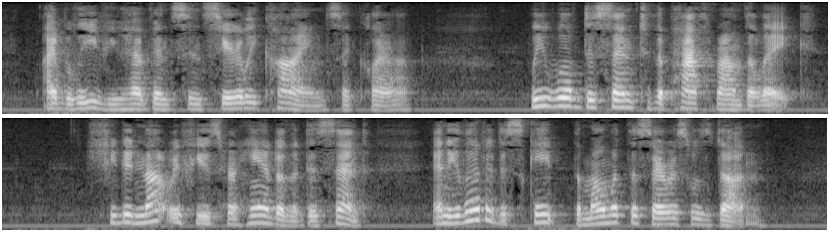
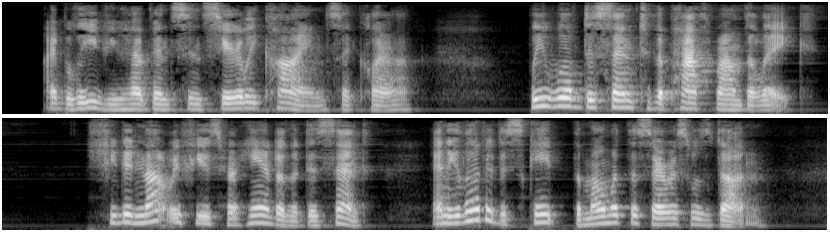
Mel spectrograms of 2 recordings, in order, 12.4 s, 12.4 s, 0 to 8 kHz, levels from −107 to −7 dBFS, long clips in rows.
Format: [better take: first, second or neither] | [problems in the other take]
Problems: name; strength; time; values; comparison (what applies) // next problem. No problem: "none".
first | noise reduction (neural mask model DeepFilterNet 3)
